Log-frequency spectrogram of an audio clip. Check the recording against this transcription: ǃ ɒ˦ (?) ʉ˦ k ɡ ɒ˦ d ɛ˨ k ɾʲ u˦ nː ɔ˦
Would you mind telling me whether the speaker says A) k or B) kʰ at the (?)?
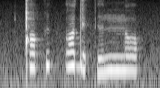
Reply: A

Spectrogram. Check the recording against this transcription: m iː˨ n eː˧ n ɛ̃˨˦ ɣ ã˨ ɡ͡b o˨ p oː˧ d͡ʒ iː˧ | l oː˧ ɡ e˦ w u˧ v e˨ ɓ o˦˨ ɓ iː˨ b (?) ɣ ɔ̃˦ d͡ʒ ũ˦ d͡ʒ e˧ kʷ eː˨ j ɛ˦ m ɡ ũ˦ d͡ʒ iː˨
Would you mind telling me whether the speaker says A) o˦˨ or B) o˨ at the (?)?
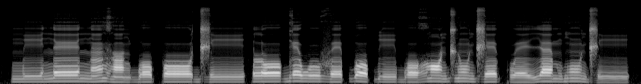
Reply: B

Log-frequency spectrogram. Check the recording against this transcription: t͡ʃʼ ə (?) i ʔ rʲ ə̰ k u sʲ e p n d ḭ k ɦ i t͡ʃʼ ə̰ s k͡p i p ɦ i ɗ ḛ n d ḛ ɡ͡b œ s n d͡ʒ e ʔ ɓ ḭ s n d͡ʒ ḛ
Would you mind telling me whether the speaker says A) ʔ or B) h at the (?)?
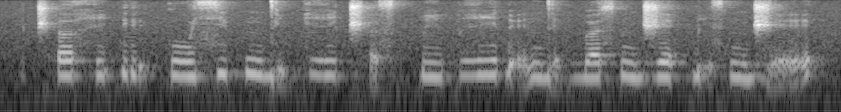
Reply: B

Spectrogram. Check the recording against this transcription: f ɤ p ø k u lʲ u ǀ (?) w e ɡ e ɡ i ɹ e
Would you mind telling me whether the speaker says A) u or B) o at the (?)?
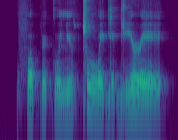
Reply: A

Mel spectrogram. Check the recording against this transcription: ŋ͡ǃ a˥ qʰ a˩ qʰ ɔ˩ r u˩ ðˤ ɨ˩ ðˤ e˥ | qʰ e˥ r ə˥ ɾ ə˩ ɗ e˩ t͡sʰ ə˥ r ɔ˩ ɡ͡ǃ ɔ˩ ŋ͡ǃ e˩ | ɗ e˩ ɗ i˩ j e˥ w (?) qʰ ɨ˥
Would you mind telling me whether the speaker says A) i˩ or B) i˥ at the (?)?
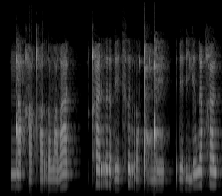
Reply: B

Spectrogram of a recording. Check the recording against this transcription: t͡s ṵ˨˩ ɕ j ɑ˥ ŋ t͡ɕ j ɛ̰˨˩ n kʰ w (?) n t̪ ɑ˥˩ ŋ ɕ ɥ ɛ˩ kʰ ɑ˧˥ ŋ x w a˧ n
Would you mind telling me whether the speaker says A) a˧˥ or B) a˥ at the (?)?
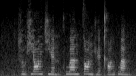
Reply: B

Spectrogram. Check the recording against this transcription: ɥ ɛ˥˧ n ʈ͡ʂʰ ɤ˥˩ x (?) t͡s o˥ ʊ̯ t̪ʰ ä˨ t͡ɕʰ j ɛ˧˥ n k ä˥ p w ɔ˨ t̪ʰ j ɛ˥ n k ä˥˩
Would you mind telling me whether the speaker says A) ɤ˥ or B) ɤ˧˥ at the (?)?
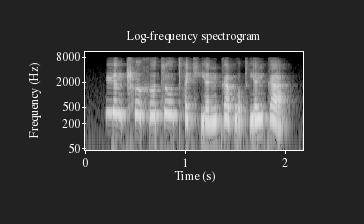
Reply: A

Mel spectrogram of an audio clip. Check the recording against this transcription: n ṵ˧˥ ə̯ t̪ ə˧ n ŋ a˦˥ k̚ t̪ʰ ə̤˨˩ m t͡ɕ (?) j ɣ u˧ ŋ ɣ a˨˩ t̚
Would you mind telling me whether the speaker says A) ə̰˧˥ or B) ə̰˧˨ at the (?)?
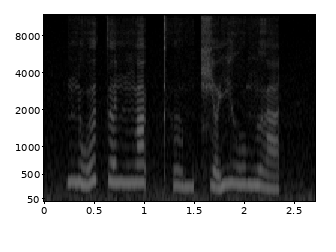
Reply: A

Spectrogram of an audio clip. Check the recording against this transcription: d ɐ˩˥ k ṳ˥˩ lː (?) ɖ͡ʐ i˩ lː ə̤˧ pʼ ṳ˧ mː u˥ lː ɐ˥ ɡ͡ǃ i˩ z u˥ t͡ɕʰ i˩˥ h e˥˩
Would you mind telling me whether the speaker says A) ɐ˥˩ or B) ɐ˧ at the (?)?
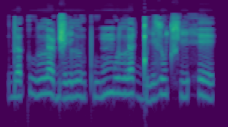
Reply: A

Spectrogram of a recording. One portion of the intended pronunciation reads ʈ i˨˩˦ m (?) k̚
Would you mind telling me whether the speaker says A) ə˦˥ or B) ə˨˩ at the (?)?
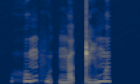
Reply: A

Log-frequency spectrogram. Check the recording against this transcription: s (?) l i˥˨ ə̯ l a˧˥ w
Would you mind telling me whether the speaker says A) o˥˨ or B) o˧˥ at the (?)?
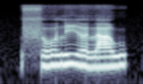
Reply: B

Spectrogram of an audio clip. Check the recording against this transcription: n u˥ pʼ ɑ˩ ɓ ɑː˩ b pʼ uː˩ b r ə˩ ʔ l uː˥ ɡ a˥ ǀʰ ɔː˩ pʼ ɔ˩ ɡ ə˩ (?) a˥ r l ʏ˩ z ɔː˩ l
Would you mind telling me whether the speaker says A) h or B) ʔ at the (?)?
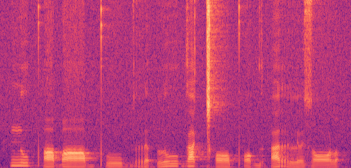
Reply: B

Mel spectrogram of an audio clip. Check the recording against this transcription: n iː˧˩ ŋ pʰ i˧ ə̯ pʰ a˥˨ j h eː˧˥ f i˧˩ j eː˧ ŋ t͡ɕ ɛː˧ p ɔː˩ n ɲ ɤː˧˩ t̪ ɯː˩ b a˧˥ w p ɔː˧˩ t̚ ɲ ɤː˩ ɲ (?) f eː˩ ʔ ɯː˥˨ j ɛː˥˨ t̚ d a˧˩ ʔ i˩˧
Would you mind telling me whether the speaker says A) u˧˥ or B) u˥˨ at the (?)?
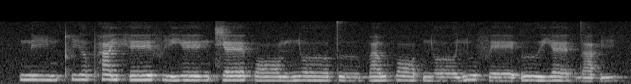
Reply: B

